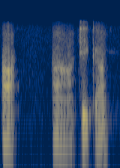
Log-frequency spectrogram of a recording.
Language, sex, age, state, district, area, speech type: Sindhi, male, 45-60, Delhi, South Delhi, urban, conversation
